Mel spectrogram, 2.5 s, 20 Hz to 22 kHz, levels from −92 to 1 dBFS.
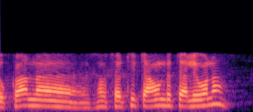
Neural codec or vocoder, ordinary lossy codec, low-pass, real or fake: none; none; 3.6 kHz; real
